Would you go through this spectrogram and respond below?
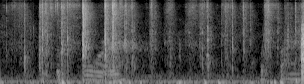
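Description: A tarot card deck shuffled by hand, quick riffling and flicking bursts with soft papery clicks, close and moderately quiet, with a voice speaking over parts of it.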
